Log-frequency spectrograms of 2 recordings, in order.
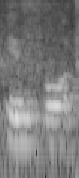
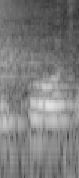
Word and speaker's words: import: this rule are noted, especially pairs of nouns and verbs with their spellings identical, import and torment versus import and torment. What's interesting too, especially to me about those two words of the import and torment kind, is they have exactly the same phonemes, whether they are stressed to the first syllable or the second.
